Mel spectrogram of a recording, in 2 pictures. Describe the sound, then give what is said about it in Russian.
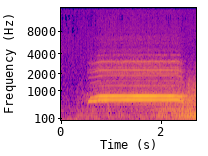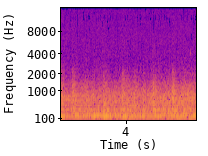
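A steam train's whistle blows one loud, sustained blast for about two seconds, then gives way to the steady rumble and rhythmic clatter of the rolling wheels of a 7 o'clock morning train travelling to Moscow. “На другой день с 7-часовым утренним поездом Петька уже ехал в Москву.”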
